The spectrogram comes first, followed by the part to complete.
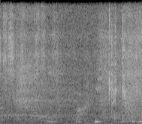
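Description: Quiet speech: soft murmuring or whispering, with one short spoken word near the end.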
